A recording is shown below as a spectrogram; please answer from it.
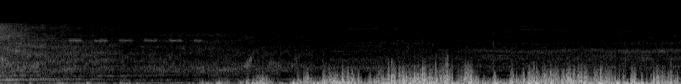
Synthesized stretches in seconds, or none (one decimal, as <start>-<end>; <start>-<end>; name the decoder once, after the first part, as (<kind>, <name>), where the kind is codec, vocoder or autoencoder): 0.0-3.3 (codec, HILCodec); 3.9-4.9; 5.7-6.8

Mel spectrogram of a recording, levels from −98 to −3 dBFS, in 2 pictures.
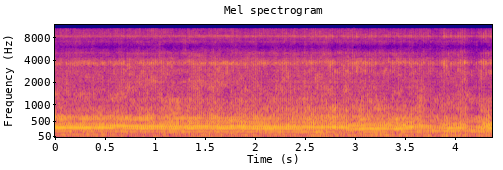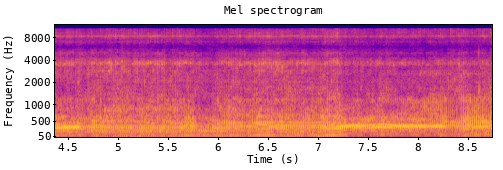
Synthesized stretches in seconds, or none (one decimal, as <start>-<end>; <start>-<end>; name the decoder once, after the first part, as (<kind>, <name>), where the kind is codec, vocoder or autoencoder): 0.0-8.7 (codec, HILCodec)

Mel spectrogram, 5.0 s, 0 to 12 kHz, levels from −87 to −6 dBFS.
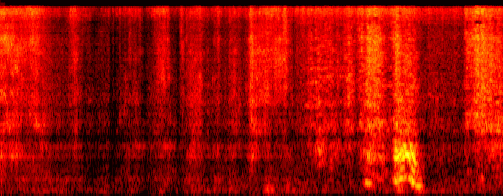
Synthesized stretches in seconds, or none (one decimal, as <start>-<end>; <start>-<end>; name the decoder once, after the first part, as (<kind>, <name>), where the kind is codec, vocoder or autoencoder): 0.0-3.0 (codec, HILCodec)

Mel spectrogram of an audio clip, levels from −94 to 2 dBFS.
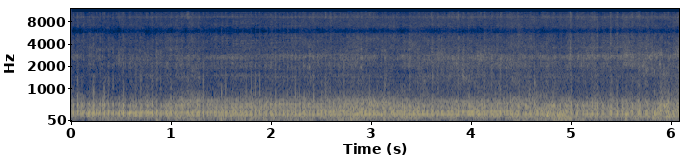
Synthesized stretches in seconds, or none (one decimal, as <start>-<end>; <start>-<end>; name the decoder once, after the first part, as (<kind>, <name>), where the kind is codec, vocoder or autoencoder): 0.0-1.4 (codec, HILCodec); 2.3-6.1

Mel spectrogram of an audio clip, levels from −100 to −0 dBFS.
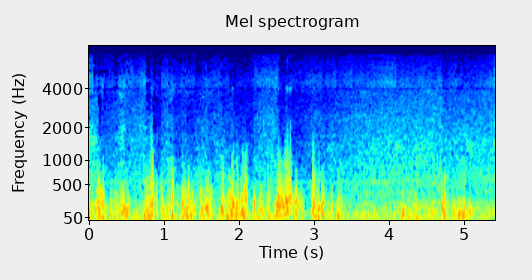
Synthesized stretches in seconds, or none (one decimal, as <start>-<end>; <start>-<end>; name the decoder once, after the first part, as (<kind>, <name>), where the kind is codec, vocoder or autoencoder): none

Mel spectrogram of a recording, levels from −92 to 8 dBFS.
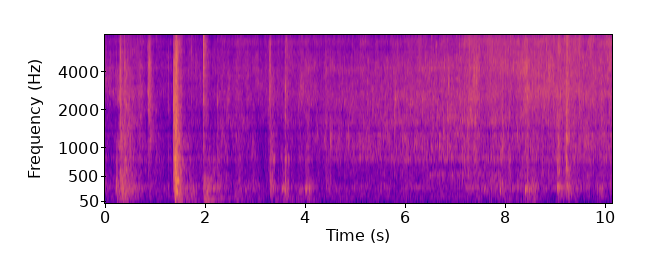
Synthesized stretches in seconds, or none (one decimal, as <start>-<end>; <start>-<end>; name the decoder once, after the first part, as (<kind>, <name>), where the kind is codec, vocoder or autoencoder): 0.0-6.5 (codec, HILCodec); 7.2-10.1

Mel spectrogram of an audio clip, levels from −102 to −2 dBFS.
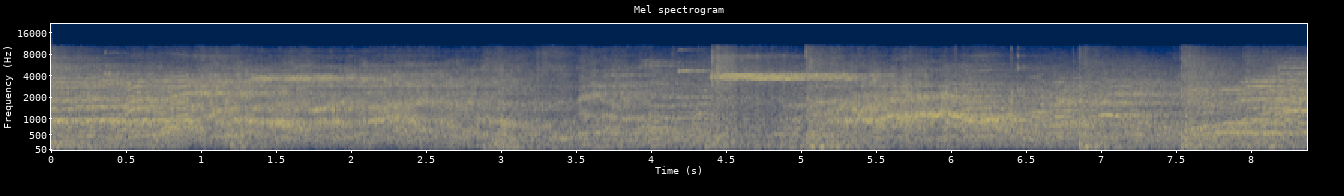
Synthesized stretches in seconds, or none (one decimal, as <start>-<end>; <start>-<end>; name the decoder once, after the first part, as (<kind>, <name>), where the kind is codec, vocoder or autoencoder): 0.9-4.0 (codec, HILCodec); 5.2-6.0

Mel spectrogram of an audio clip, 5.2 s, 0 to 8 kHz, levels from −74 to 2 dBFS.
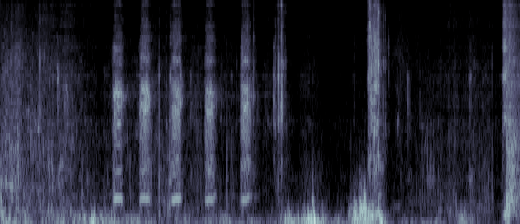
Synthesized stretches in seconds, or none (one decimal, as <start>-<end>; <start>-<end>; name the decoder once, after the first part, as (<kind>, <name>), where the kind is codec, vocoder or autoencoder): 0.5-3.6 (codec, HILCodec); 4.3-5.2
